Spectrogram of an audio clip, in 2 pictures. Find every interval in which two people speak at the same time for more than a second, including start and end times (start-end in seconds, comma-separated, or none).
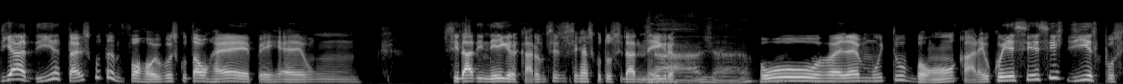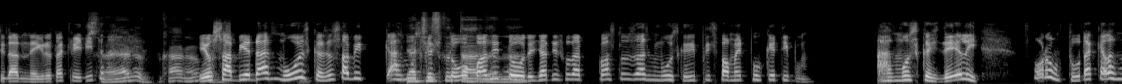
15.3-16.6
